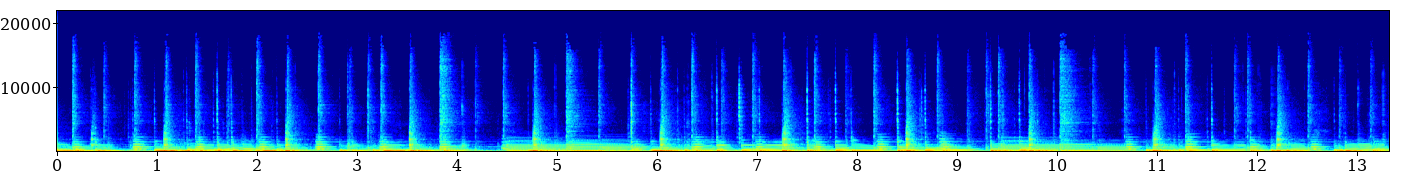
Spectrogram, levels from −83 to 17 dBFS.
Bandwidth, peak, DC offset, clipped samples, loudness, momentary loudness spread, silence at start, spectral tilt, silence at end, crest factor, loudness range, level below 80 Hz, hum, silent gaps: 15 kHz; 0 dBFS; under 0.1%; under 0.1%; -19 LUFS; 10 LU; 0 s; -8 dB/octave; 0 s; 16 dB; 2 LU; -22 dBFS; none; none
